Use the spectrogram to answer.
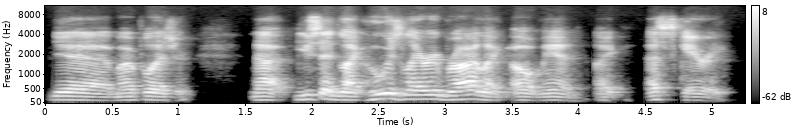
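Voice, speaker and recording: A man's voice: mid-range voice, normal speed. An American man, a pastor appearing as a podcast guest, talking casually in an effusive, playful, informal way. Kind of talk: casual conversational interview. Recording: dull, slightly lo-fi audio.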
